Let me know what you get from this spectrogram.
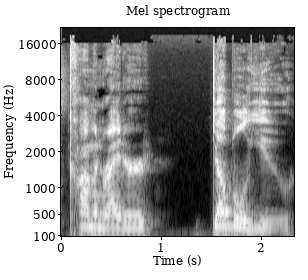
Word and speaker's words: Kamen Rider W: It is written out Kamen Rider W, and I found out that in Japanese it is Kamen Rider W, that is how it's pronounced.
